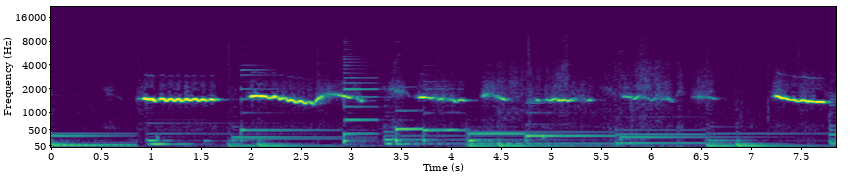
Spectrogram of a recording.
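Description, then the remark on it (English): A person whistles a series of bright, warbling, bird-like phrases in short repeated bursts, imitating a parakeet's call, over steady background music. “Then I whistled my very best pinkerific bird call.”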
